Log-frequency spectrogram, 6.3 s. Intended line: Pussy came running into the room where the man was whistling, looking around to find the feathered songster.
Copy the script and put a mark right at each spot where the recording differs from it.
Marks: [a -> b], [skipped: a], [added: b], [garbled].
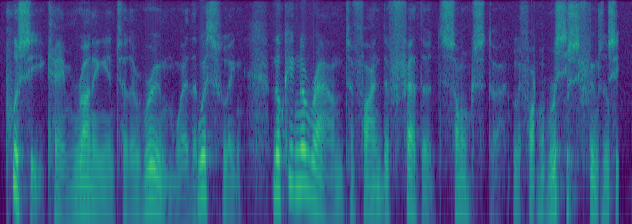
Pussy came running into the room where the [skipped: man was] whistling, looking around to find the feathered songster. [garbled]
